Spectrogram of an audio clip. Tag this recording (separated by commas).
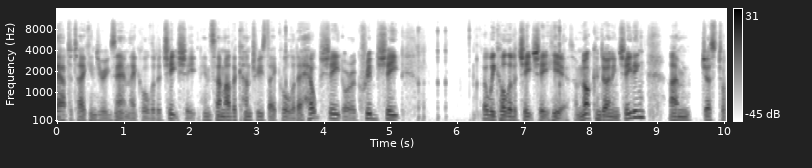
Speech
